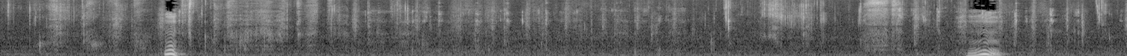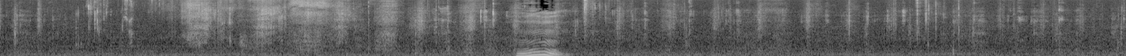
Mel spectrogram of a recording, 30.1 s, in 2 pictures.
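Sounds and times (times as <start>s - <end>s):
pastry crunching: 0.0s - 11.2s, 13.4s - 21.7s
wet chewing: 0.0s - 30.0s
person humming mm: 2.2s - 2.6s, 12.8s - 13.6s, 21.9s - 22.7s.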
